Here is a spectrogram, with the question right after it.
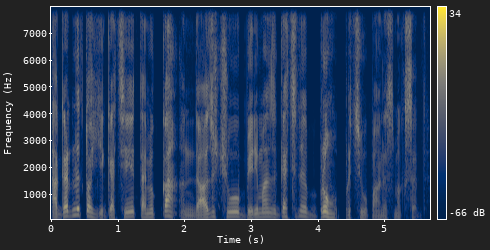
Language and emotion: Kashmiri, neutral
